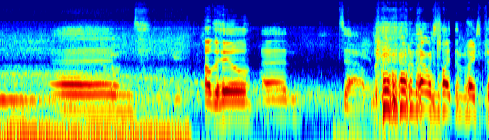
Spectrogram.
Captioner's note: laugh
